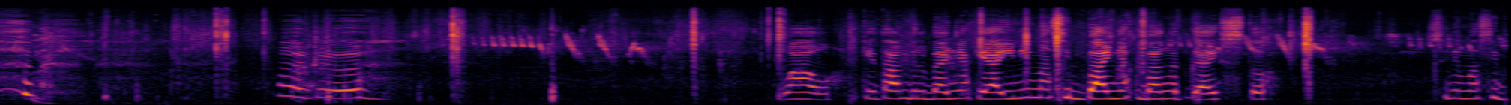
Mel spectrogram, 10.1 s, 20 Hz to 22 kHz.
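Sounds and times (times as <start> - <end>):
sprouts snapping off stalk: 0.7 - 9.0.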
